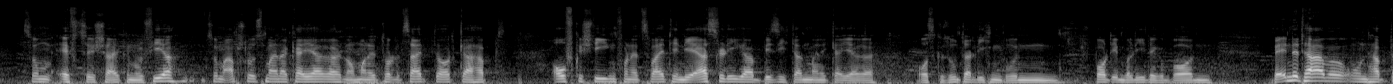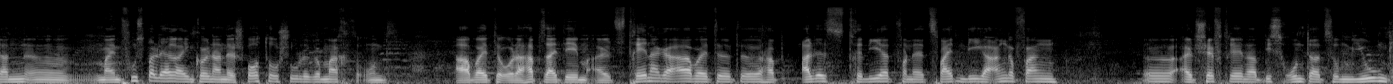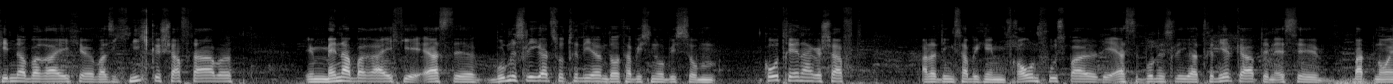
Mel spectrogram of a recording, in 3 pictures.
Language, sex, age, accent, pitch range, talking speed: German, male, 40-59, German, 110-140 Hz, 150 wpm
